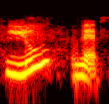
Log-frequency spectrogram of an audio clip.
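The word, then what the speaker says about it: lunes: लेकिन मुझे आपकी आवाज Monday to Monday to Wednesday ठीक सबसे पहले स्टार्ट कर रहे हैं मंडे को बोला जाता है लूनेस स्पेलिंग लिख लीजिए जरा एल यू एन ई एस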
